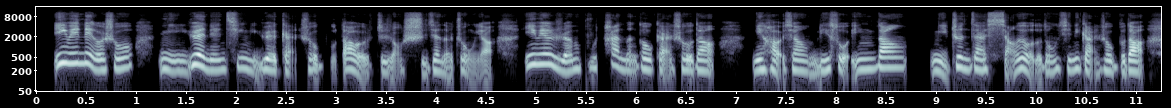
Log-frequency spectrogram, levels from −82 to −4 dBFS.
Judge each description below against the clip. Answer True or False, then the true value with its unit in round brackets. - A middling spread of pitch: True (3.1 semitones)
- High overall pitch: True (220 Hz)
